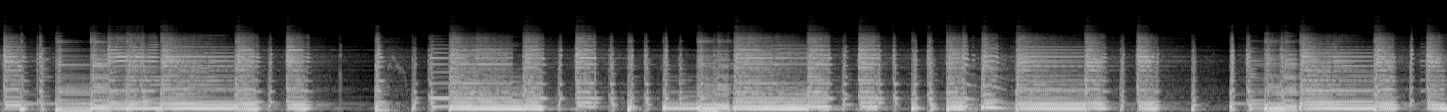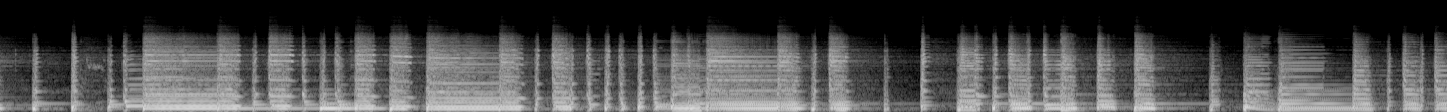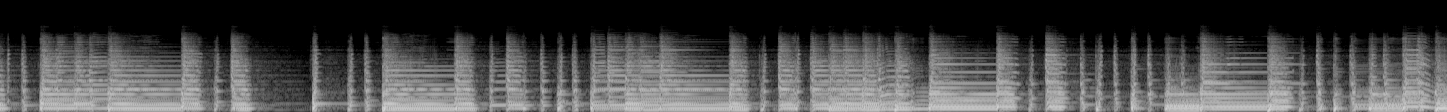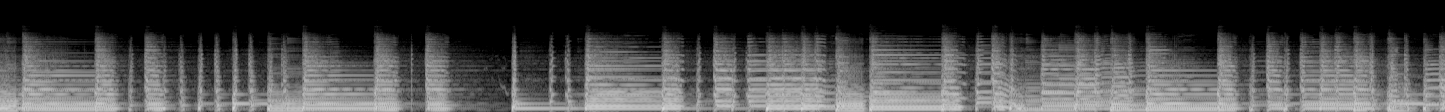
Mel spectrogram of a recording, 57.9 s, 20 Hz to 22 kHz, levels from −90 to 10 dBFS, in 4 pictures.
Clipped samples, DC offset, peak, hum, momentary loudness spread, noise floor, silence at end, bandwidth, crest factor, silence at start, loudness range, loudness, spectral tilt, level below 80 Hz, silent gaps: under 0.1%; under 0.1%; 0 dBFS; none; 10 LU; -46 dBFS; 0 s; 6.2 kHz; 14 dB; 0 s; 5 LU; -14 LUFS; -8.5 dB/octave; -36 dBFS; none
